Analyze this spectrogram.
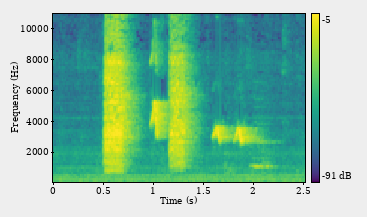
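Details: Ashy drongo song as a bird lure: a loud broad rasp, a short bent whistle, a second rasp, then two clear level whistled notes in quick succession.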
